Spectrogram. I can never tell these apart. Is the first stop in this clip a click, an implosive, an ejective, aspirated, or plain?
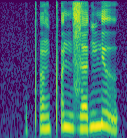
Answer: ejective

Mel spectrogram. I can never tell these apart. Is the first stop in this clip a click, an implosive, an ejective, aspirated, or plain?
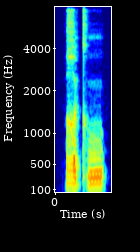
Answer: ejective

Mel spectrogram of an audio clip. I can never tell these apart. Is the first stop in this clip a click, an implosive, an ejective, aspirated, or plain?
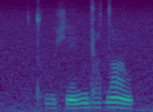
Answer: aspirated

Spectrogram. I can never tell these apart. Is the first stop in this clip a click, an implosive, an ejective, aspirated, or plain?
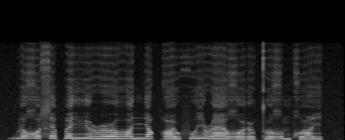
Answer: plain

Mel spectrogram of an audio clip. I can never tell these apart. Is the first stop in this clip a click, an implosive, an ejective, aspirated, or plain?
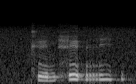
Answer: aspirated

